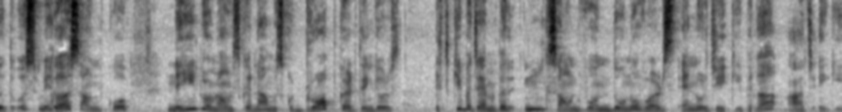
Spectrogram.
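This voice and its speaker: A young woman with a Pakistani Urdu accent, teaching phonology from lecture notes and slowing down to spell out English example words. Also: sits high, darkish tone, slight background noise.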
